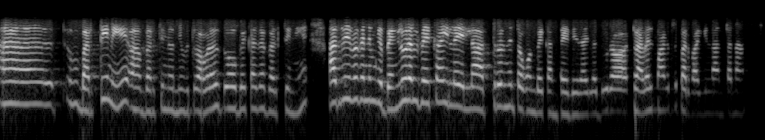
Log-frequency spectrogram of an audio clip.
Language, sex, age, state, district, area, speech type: Kannada, female, 30-45, Karnataka, Bangalore Urban, rural, conversation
